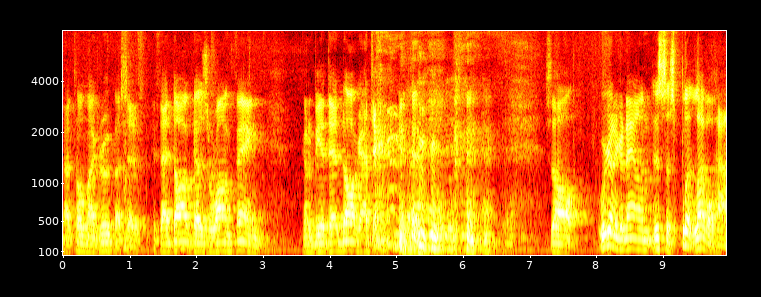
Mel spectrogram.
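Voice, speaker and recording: Medium-pitched male speech at a fairly slow pace, with ordinary pitch variation and audible room echo. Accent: American. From Utah, US. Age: 60s. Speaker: historic house tour guide. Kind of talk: guided tour talk.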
